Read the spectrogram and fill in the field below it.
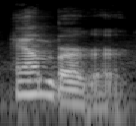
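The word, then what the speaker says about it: hamburger: ficar boiando em inglês a gente deve pronunciar esse H do início Então a gente vai falar ela Burger real Burger Hambúrger and Burger agora preste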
